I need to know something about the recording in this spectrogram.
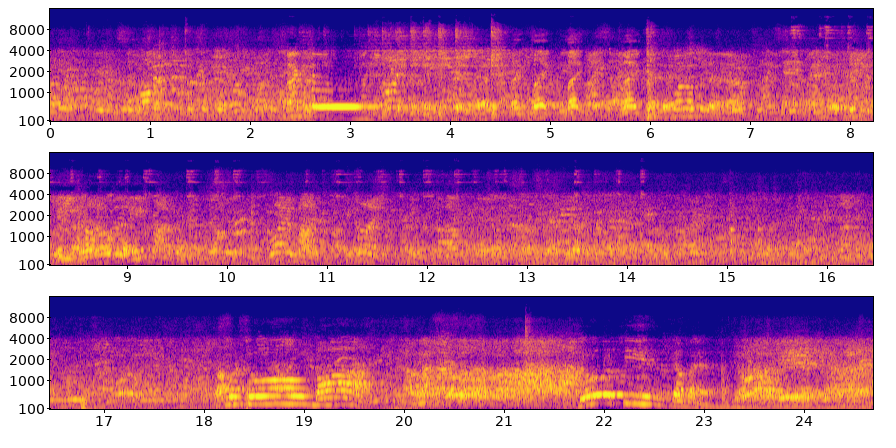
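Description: An elderly man speaks into a microphone over a loudspeaker, outdoors.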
